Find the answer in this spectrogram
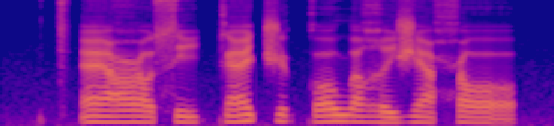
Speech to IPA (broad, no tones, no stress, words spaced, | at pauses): t͡sʼæ ʕɔsi kæt͡ʃə˞ kɔ wʌʁiʒæ ħɔ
